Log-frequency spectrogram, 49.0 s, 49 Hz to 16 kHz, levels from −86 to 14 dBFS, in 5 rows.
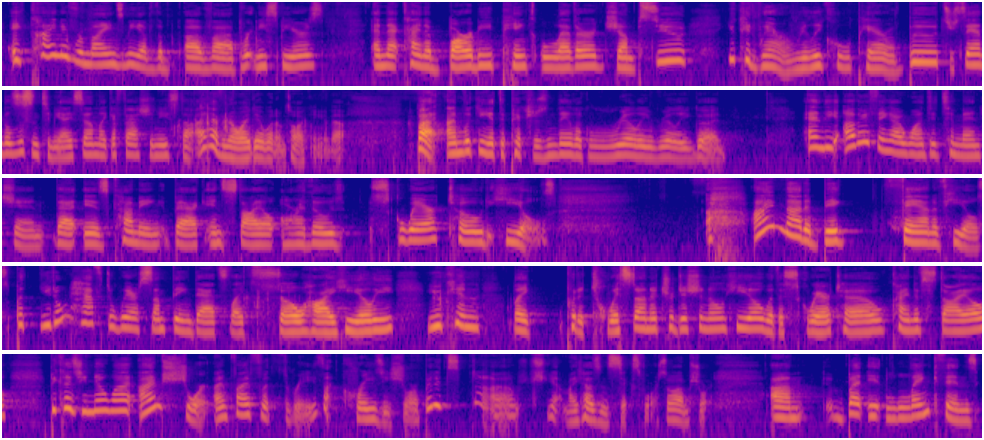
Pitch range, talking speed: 180-230 Hz, 175 wpm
